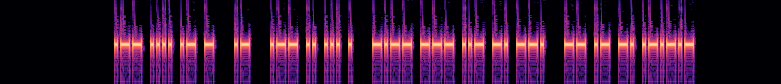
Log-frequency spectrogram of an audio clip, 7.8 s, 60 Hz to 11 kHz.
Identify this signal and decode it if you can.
Morse code, heard as a keyed tone, about 40 wpm, 700 Hz. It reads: WHAT A WISE YOUNG MAN.
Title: Sentences from Top 1600 Words 40wpm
